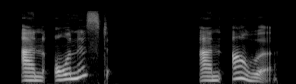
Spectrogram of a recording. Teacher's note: the initial consonant h is not pronounced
